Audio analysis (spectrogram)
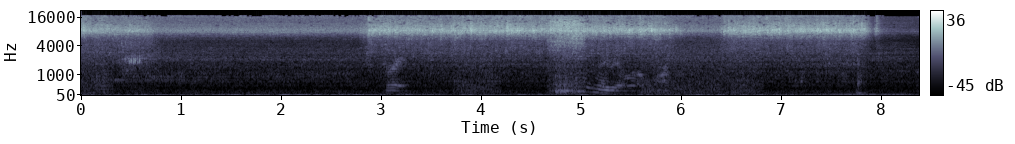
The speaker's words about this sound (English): I gotta let my hot water go a little bit, it's very cold outside.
